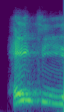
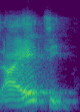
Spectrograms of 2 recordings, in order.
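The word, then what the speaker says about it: Ayiti: the original name ATI Haiti is how we pronounce it in the English but it's IAT a y i t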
